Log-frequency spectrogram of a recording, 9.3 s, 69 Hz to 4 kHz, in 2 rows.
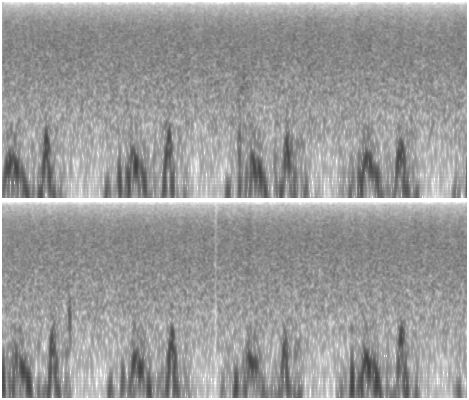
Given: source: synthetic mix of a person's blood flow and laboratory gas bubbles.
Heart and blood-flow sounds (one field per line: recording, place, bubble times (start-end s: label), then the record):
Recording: Doppler ultrasound of blood flow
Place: precordium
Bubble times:
2.33-2.46 s: bubbles
5.29-5.37 s: bubbles
From the record:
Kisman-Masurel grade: 123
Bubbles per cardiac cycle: 1 to 2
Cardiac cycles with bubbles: 10 to 50%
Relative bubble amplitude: loud (0.450 to 0.775)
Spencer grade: 2 (many but less than half of the cardiac periods contain bubble signals, singularly or in groups)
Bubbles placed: anywhere in the cardiac cycle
